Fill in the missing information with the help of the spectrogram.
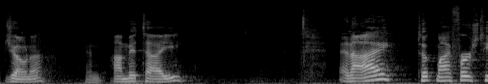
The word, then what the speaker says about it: Amittai: I know how to pronounce that word in Hebrew, Amittai. I don't really know how to pronounce it in English, so I just say Amittai.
